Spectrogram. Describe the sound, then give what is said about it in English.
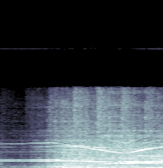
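Wailing police car sirens as squad cars arrive outside a bank, loud tones gliding slightly downward while the overall noise swells over two seconds, no voices. “as police cars arrive”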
